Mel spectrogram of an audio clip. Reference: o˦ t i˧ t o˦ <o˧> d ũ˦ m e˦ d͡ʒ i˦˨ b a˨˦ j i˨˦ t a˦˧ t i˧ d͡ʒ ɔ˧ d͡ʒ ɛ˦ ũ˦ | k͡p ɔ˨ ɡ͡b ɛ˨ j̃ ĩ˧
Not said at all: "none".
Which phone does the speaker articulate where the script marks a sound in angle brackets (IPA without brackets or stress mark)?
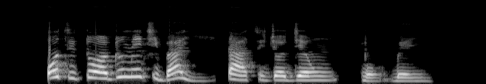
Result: ɔ˧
